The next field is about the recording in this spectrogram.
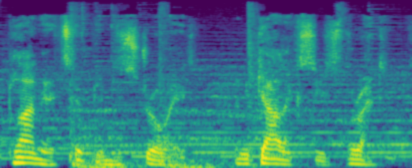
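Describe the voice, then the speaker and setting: A man playing a solemn war veteran, delivering scripted dramatic narration of a grim space chronicle in a measured, theatrical way. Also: low voice, lightly acted. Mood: somber, reflective. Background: loud music.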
